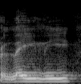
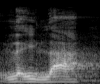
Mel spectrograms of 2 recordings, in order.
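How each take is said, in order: First: The name ends with an 'ee' sound. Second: The name ends with an 'ah' sound. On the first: This is the Eastern Islamic form of the name. "Eastern Islamic pronunciation" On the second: This is the Arabic form of the name. "Arabic pronunciation"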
